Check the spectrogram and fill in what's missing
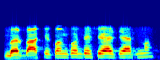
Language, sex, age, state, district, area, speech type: Marathi, male, 18-30, Maharashtra, Hingoli, urban, conversation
